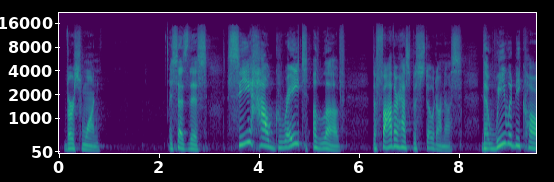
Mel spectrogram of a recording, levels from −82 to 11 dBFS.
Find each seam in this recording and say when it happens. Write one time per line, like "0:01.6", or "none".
none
